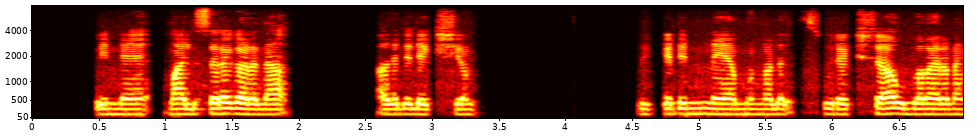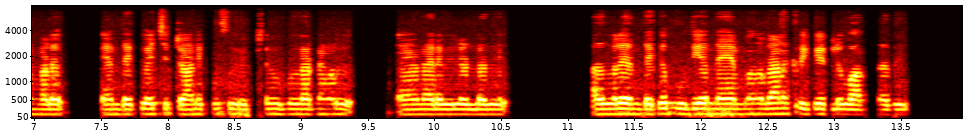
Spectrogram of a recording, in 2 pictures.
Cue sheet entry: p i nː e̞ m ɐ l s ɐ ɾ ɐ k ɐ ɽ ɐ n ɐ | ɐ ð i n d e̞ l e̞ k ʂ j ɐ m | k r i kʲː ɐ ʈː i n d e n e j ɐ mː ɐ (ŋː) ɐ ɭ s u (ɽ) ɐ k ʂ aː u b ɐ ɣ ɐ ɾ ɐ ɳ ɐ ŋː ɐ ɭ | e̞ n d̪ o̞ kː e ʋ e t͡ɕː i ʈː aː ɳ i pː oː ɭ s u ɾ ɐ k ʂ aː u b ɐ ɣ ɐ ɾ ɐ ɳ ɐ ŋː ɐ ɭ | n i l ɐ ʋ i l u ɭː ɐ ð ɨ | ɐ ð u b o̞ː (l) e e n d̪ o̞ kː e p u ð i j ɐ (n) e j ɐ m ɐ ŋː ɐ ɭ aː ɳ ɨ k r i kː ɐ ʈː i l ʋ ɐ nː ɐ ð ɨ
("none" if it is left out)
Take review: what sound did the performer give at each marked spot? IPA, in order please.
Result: ŋː, ɾ, l, n

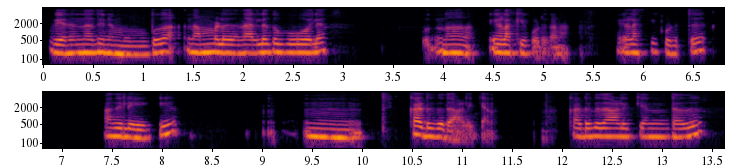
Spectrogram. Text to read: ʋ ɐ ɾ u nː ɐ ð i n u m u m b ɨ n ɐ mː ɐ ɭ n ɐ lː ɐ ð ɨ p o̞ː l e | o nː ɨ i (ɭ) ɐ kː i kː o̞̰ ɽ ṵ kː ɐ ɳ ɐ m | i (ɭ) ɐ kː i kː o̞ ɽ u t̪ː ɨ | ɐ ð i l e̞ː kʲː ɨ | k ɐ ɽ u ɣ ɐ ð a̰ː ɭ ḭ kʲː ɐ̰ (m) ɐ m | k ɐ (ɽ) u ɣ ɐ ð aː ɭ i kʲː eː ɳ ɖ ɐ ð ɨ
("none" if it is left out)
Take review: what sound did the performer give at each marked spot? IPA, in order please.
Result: ɭ, ɭ, ɳ, ɽ

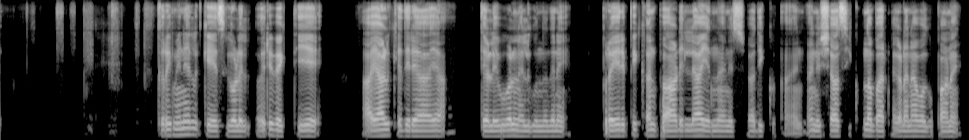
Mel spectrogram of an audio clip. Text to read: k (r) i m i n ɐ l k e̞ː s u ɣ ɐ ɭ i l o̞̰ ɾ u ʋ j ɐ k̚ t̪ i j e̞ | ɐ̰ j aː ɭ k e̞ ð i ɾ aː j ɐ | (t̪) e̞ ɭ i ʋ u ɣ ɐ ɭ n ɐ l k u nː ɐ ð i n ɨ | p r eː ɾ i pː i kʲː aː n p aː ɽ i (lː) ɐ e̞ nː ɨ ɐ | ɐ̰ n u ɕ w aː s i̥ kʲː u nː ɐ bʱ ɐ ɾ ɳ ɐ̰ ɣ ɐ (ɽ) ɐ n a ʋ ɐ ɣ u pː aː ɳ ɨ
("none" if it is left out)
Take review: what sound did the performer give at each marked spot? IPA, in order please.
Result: r, t̪, lː, ɽ

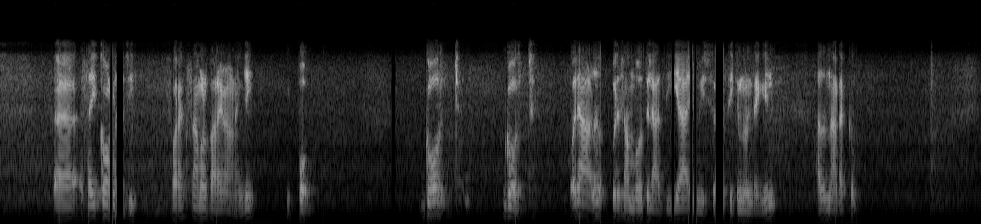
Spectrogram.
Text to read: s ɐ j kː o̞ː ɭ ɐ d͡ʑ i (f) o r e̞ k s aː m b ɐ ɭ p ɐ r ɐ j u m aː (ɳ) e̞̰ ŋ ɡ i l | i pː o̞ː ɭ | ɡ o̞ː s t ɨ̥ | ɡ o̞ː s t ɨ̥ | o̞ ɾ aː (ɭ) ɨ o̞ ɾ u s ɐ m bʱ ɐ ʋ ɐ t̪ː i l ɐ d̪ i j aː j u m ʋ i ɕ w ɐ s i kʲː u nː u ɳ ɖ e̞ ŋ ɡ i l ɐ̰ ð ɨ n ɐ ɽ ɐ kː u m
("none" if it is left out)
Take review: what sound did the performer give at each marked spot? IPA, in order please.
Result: f, ɳ, ɭ

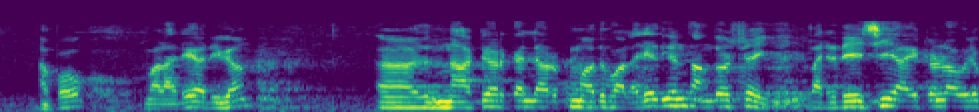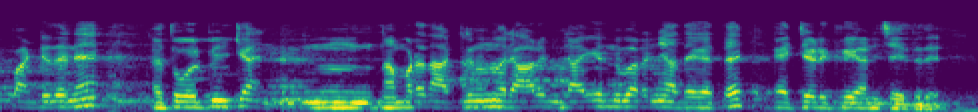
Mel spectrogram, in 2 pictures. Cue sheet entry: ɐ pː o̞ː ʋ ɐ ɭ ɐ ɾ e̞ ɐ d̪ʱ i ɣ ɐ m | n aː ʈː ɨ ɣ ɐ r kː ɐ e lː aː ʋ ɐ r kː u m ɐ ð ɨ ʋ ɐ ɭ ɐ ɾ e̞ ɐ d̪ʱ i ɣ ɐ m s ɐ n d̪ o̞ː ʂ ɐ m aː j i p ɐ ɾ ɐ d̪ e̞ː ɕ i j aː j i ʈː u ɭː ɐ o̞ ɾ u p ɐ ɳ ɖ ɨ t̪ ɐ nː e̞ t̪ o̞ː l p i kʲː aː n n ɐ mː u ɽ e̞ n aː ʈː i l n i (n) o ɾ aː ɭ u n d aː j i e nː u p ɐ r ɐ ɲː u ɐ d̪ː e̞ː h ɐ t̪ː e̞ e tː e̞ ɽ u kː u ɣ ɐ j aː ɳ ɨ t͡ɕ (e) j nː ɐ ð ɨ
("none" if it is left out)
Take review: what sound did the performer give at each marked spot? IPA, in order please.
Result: nː, e

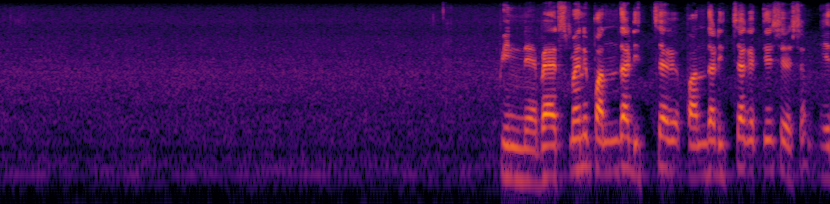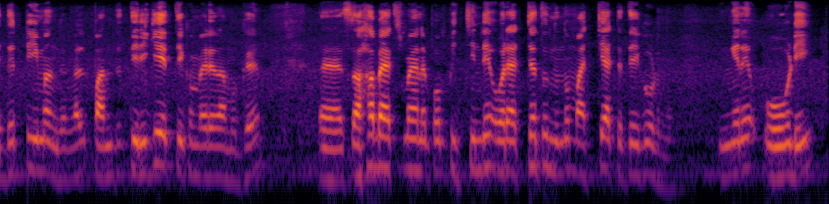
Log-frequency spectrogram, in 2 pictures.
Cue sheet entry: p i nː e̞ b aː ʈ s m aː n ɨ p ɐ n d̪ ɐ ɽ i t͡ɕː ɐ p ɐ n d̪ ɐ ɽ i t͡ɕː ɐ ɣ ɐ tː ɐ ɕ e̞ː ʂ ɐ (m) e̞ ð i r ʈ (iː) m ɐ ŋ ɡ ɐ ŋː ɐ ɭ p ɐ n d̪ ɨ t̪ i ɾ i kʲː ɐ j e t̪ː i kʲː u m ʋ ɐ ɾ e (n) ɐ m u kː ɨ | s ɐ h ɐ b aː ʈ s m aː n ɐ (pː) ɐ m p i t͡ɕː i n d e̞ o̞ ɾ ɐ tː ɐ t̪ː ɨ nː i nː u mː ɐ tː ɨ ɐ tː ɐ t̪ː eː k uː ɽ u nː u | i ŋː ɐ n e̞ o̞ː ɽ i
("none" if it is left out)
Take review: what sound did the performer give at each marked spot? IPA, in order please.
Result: m, iː, n, pː

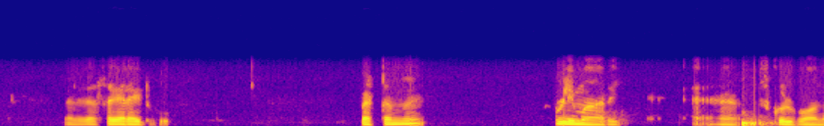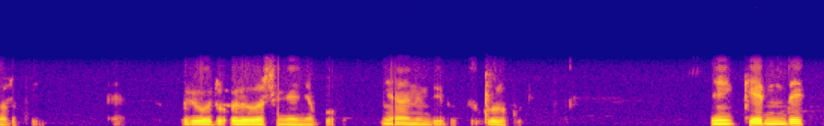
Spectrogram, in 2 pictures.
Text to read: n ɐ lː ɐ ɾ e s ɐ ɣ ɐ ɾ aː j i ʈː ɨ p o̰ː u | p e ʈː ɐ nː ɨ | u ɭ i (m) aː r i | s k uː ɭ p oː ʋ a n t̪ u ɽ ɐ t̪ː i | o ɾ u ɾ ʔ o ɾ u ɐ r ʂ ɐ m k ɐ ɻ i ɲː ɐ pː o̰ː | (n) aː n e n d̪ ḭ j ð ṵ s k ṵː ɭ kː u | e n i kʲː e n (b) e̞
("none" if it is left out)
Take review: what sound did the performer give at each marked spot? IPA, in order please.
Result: m, ɲ, d

